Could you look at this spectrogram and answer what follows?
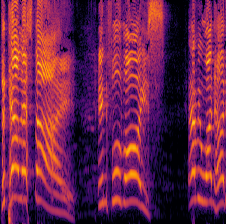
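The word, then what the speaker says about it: Tetelestai (τετέλεσται): Tetelestai. It is the correct pronunciation because I asked Google.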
